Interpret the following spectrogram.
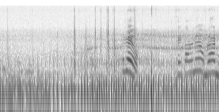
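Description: Motorcycle engine running steadily under way, a fast even pulsing, with wind on the microphone. A brief loud sound falling in pitch comes about two and a half seconds in, and a woman starts speaking near the end.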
